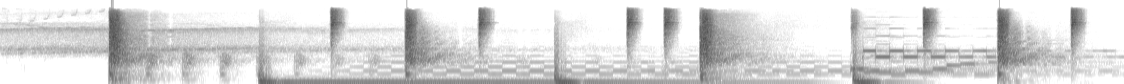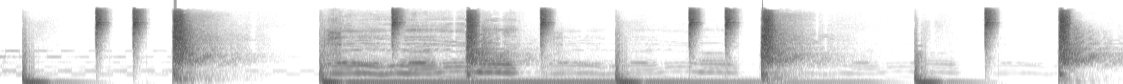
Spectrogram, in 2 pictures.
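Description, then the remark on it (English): A music track plays with a deep, booming bass line under sharp, snappy percussive hits and bright synth melodies, loud, with no voices. “Maybe we should just play a little bit yeah. of the track first, Sounds good.”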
